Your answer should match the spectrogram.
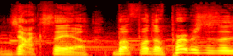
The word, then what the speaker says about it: Yaxel: let y'all know that the correct pronunciation of his name is more like Jacel. But for the purposes of this video, we're just going to go with Yaxle because that's what more people are familiar with.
